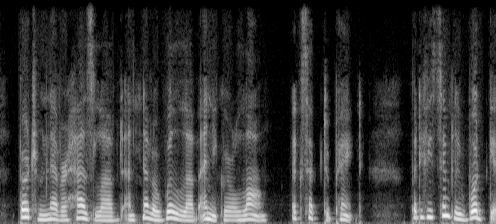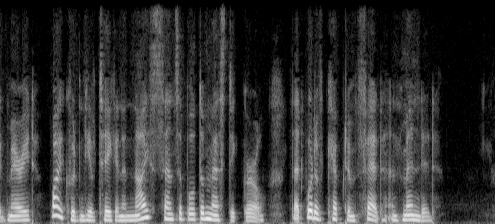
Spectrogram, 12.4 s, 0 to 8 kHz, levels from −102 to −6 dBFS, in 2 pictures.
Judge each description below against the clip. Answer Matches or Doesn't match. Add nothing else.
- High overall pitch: Doesn't match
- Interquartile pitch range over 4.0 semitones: Matches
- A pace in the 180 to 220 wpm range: Matches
